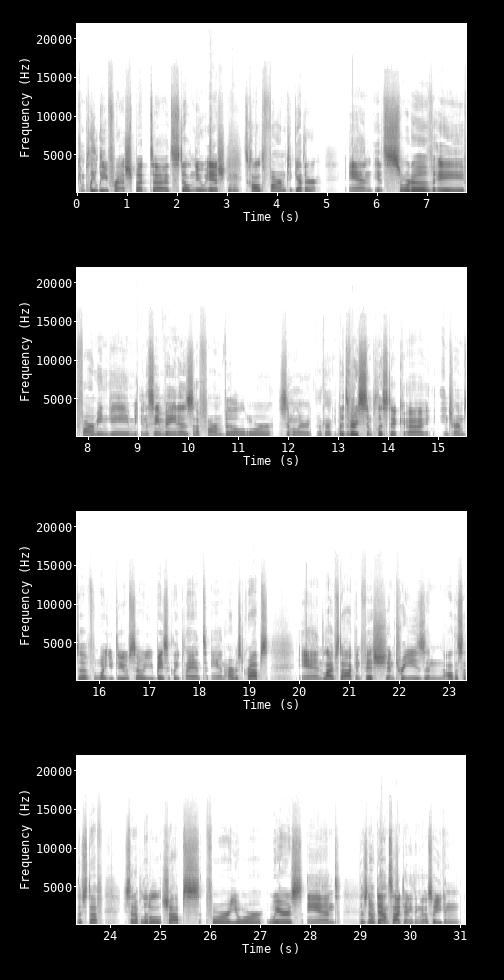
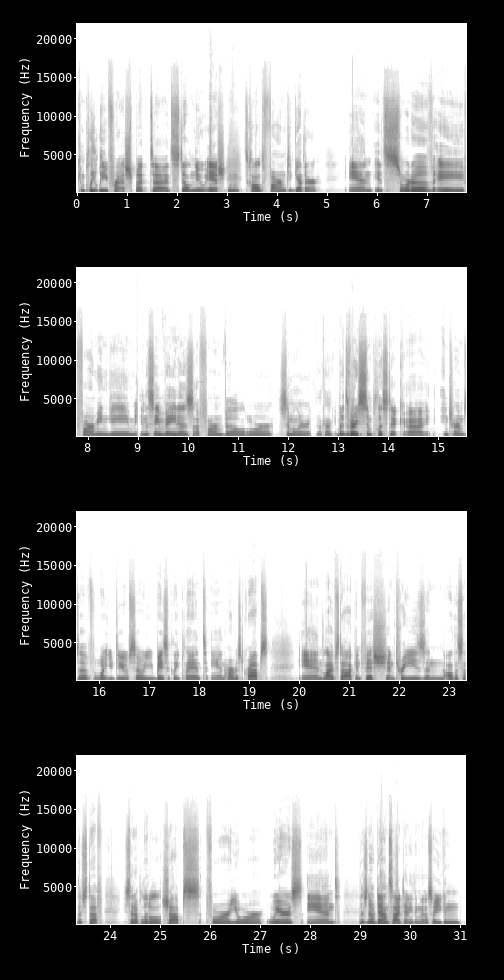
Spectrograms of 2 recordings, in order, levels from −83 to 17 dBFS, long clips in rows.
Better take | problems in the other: second | thin; somewhat; fading below 300 Hz

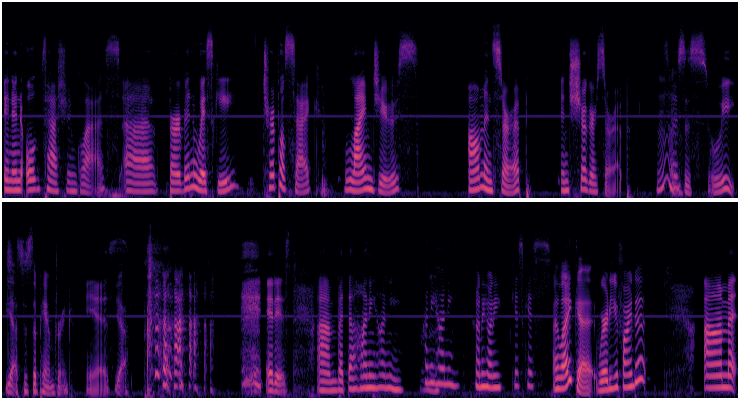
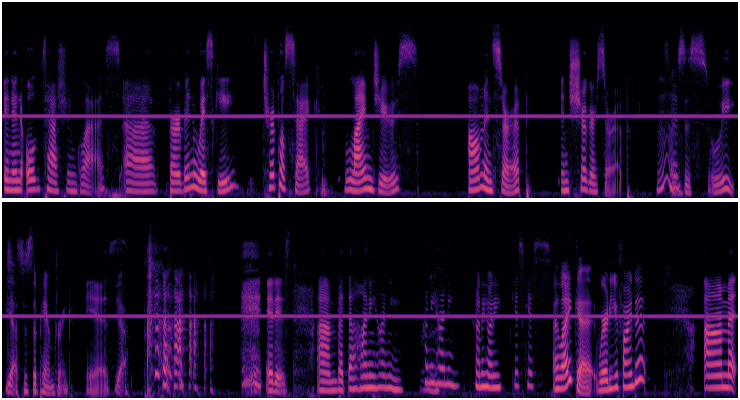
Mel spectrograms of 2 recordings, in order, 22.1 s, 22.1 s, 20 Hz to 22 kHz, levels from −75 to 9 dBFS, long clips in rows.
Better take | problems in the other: first | high-pitched whine; loud; throughout; 2 kHz, 9 dB below the speech; faint in the first

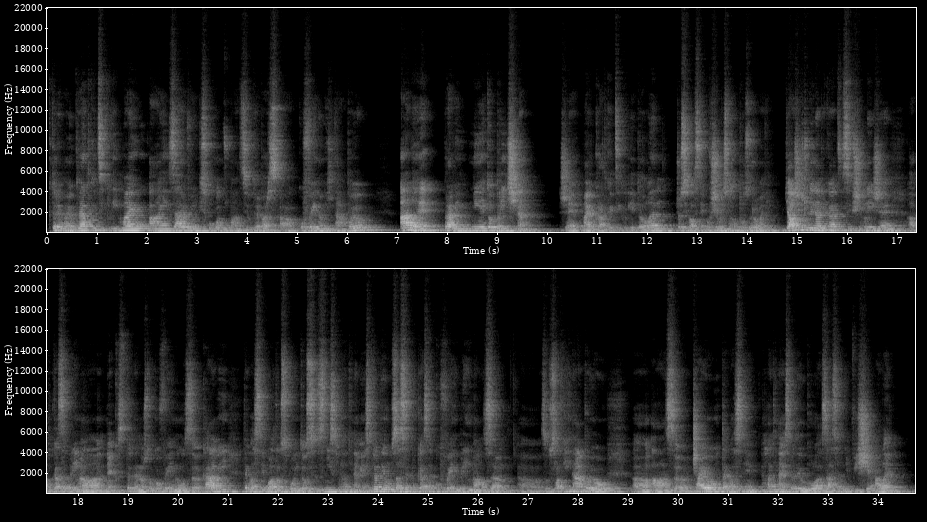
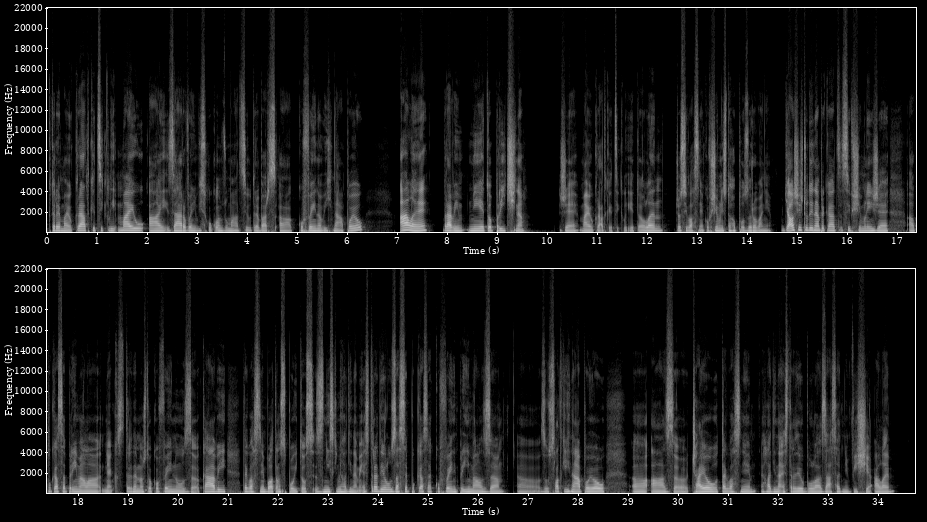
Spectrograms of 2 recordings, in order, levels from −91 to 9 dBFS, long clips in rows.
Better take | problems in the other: second | off-mic speech; far // room echo; noticeable; dies away in 0.9 s

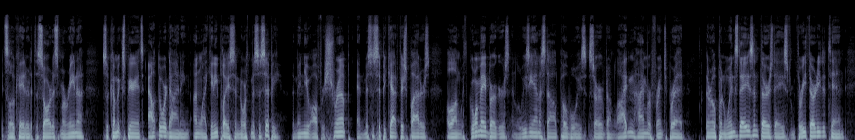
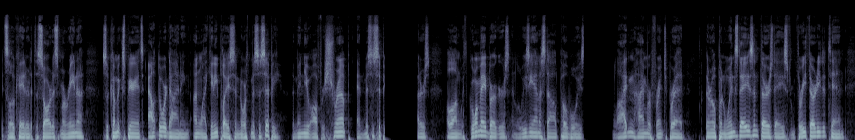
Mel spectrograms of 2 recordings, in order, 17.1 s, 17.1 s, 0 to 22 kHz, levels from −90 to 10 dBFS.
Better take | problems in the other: first | audio cutting out; at 7.5 s for 0.5 s and at 12 s for 0.5 s

